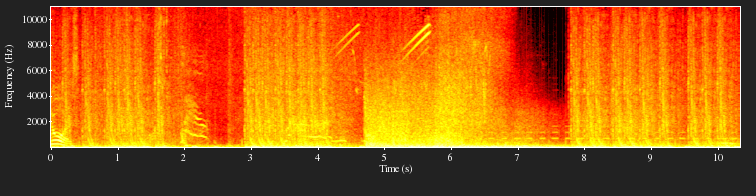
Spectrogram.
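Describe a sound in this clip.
A plasma gun fires in rapid bursts.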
